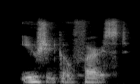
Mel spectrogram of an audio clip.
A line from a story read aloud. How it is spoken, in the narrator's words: Jeremiah whispered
